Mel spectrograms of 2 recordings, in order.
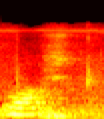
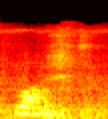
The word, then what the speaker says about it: washed: it into the past washed washed if you listen carefully I'm putting the T sound on the end washed and dimes is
